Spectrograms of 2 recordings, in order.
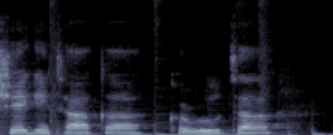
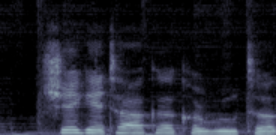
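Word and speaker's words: Shigetaka Kurita: I believe it's pronounced Shigetaka Karuta.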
